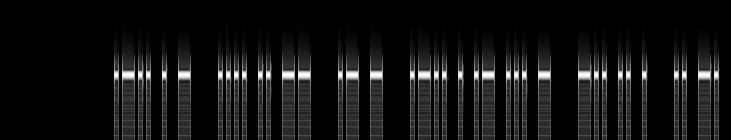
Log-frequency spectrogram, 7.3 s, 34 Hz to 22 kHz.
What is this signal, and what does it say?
Morse code, heard as a keyed tone, about 28 wpm, 700 Hz. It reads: LET HIM AT LEAST DIE IN
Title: Sentences from Top 1500 Words 30wpm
